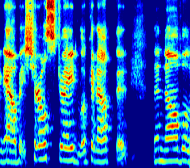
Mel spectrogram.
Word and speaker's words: Strayed: Is that how you pronounce her name? Do you know? Yes, it's Strayed.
